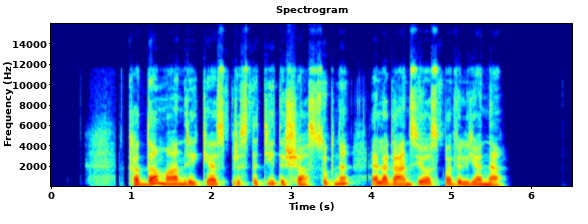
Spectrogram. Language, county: Lithuanian, Kaunas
